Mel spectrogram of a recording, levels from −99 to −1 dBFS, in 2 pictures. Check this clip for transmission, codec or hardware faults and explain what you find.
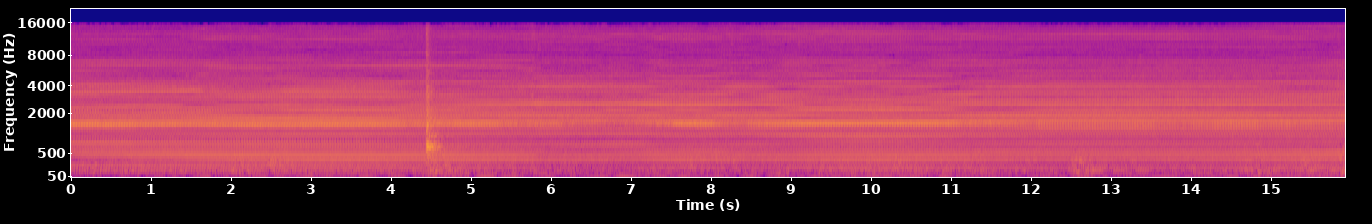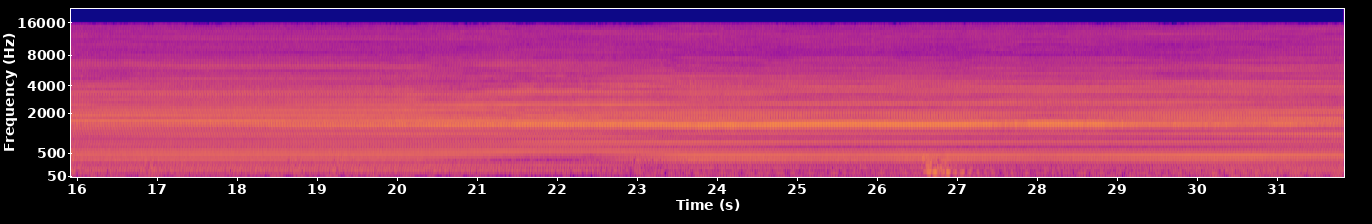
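Nothing in the clip points to a transmission, codec or hardware fault. No problem can be heard at any point in the audio.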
